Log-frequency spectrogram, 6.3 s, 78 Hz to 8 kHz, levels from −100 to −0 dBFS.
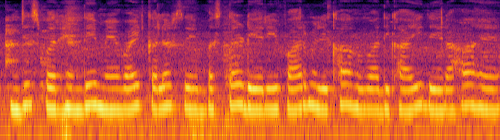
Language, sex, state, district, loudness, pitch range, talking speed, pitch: Hindi, female, Uttar Pradesh, Lucknow, -14 LUFS, 215-235 Hz, 155 wpm, 220 Hz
